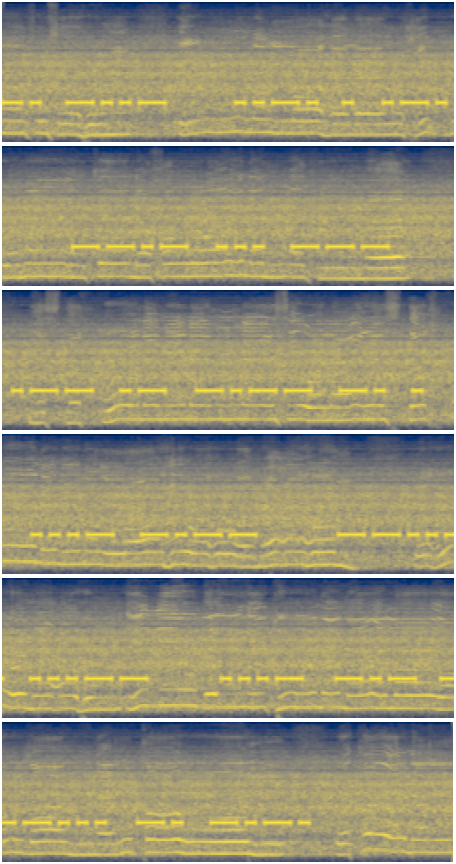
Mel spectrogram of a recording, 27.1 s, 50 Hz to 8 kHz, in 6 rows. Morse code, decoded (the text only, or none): … FER QSO WAYNE VY 73 VK7NC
